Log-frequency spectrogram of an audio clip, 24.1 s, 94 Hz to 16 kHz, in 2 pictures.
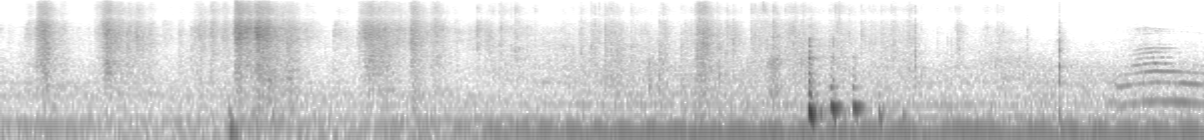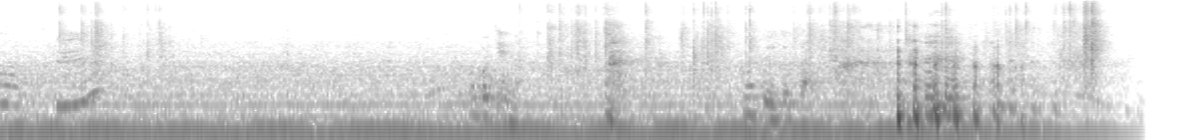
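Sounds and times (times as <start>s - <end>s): rustling and shuffling: 0.0s - 10.5s
low hum: 12.0s - 22.9s.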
